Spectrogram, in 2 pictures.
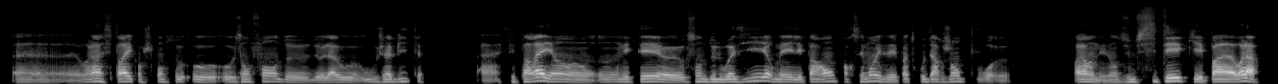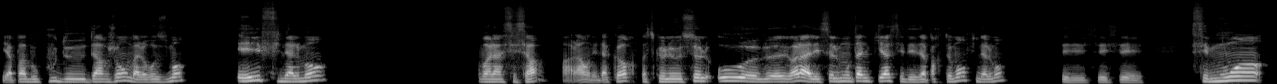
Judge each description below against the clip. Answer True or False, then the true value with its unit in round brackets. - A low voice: True (125 Hz)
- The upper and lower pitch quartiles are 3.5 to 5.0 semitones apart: True (4.1 semitones)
